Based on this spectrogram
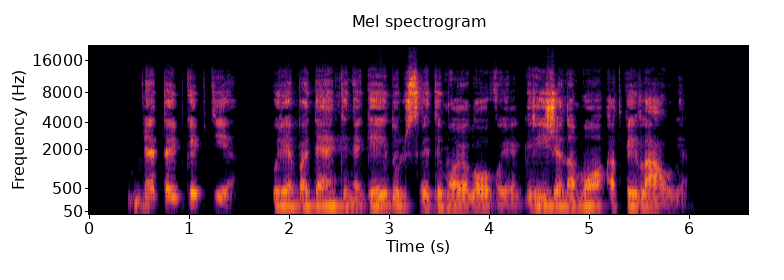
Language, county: Lithuanian, Klaipėda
